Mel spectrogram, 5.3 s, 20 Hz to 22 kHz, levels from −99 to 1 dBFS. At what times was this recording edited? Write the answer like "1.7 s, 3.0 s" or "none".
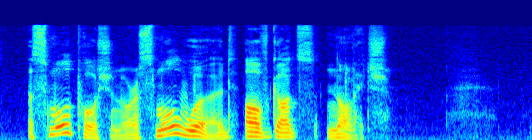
2.4 s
